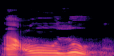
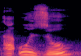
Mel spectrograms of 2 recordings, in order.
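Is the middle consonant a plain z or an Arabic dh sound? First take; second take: Arabic dh; plain z. First: The middle consonant is the Arabic dh sound. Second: The middle consonant is a plain z sound. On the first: The speaker calls it right. "padahal di situ adalah huruf za" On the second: The speaker calls it wrong. "kita katakan auzu itu z"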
